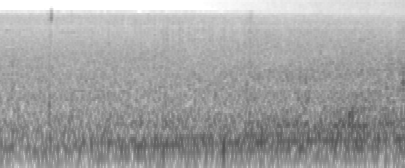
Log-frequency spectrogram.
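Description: Steady outdoor rushing noise, growing slowly louder.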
